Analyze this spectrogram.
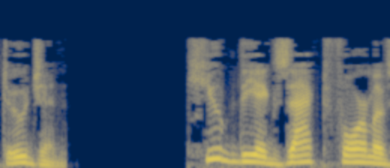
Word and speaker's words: hujan: Squared, the consonant Ha is sometimes not pronounced. For example, Hujan lit rain is pronounced Ujan.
